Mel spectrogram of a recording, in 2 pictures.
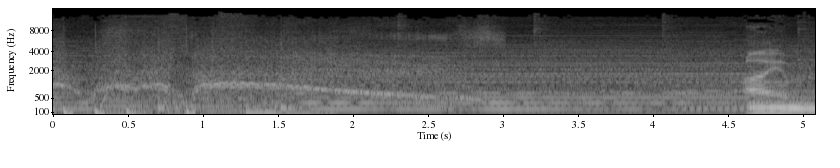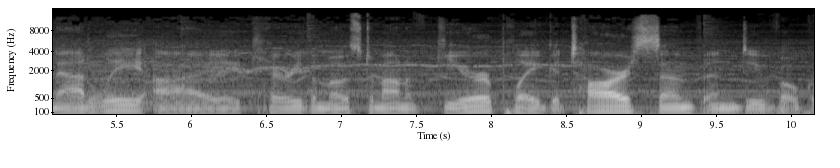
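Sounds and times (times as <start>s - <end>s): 
hardcore punk lead singer screaming: 0.0s - 3.1s
dense distorted hardcore punk band music with droning tones: 0.0s - 10.1s
speech: 4.6s - 10.1s.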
